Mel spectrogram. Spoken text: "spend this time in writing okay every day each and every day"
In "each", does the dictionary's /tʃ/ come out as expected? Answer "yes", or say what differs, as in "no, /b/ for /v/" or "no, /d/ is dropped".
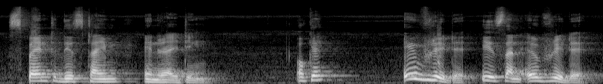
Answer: no, /s/ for /tʃ/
